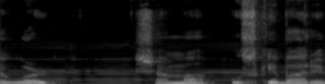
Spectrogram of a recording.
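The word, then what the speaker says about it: 什么: Pronunciation को पहले समझ लीजिए। शम्मा, शम्मा, जी बिल्कुल जिस तरह शम्मा बोला जाता है उर्दू में, शम्मा जिसका मतलब है व्हाट, यानी कि क्या।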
